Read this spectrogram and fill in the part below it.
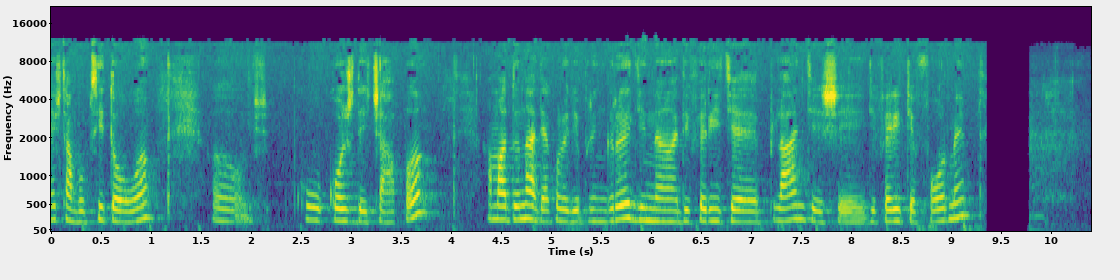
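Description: A woman speaks calmly and with animation into a nearby microphone.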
